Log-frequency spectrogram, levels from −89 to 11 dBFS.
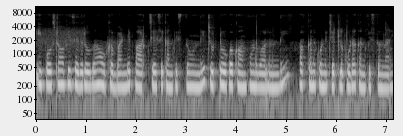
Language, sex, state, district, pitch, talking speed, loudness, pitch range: Telugu, female, Andhra Pradesh, Anantapur, 200 Hz, 175 wpm, -16 LUFS, 195-210 Hz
